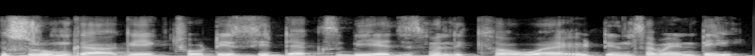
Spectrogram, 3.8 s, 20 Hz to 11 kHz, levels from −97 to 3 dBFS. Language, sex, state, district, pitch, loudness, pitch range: Hindi, male, Jharkhand, Deoghar, 135 Hz, -14 LUFS, 125-150 Hz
